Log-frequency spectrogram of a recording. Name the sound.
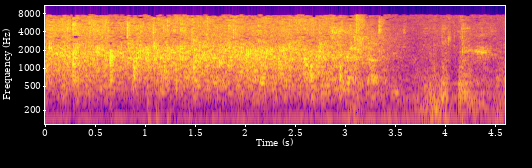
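audience clapping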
